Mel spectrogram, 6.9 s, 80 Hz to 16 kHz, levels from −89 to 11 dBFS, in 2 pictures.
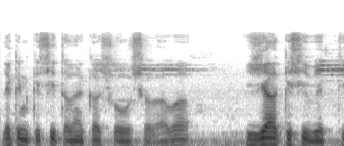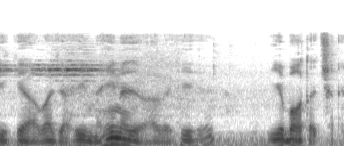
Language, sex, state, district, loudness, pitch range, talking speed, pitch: Hindi, male, Rajasthan, Jaipur, -21 LUFS, 85-100 Hz, 185 wpm, 95 Hz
